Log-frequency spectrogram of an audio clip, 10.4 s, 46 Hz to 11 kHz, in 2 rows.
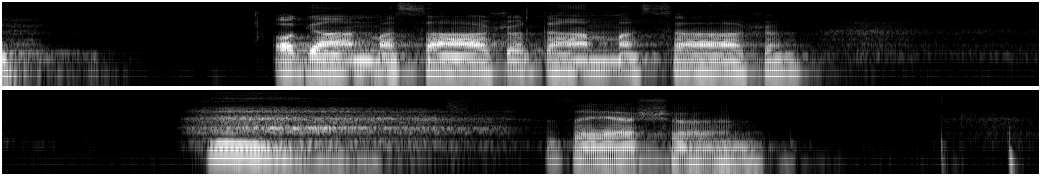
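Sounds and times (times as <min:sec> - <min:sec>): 
speech: 0:01.4 - 0:04.1, 0:06.2 - 0:07.0, 0:07.9 - 0:09.1
deep even breathing: 0:04.1 - 0:07.9.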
